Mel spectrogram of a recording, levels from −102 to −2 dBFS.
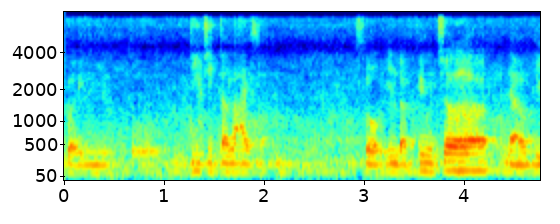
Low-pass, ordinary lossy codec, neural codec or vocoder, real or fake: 7.2 kHz; none; codec, 16 kHz, 4 kbps, FreqCodec, smaller model; fake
